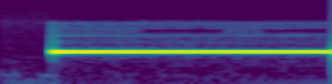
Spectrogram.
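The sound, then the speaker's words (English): A steady telephone dial tone, as a call is placed to wrestler Kurt Angle, starts abruptly after a brief quiet moment and holds at an even, loud level without interruption, with no voices present. “That'd be a fun phone call to get.”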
